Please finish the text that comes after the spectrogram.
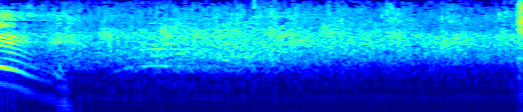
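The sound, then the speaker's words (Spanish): A church audience bursts into steady, loud applause for the Lord, a dense wash of clapping that holds evenly throughout, preceded by a brief falling vocal sound at the start. “Démosle un aplauso al Señor, hombre.”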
